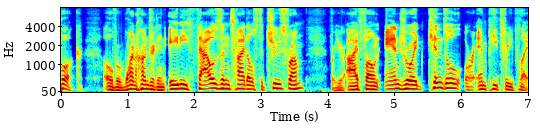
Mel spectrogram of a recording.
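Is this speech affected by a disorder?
No.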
